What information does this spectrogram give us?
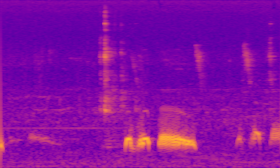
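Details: Spotted dove coo used to train wild-caught and decoy birds: after faint soft notes and a brief high chirp, two quick low hoots lead into a long steady coo, then shorter softer coos trail off.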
